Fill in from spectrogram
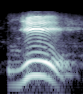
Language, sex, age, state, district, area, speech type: Maithili, male, 45-60, Bihar, Saharsa, urban, conversation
